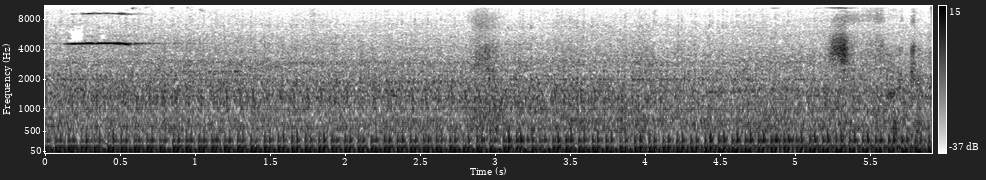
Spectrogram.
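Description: A Ducati Monster motorcycle rides through town, its engine a loud, steady close-up drone with rumbling low end and some clatter and wind noise throughout.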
